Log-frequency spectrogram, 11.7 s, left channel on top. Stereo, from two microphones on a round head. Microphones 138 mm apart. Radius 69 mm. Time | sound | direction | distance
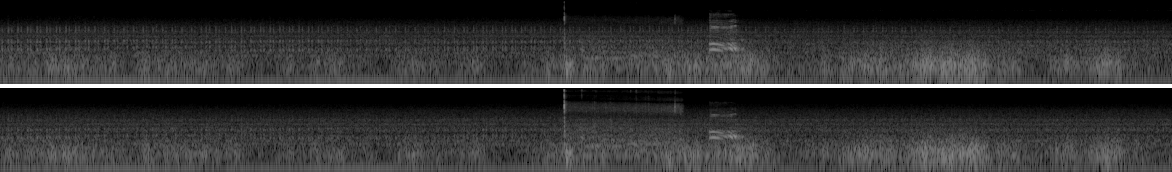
0.0 | a helicopter | 50° left (ahead or behind) | ?
5.6 | footsteps | 65° right (ahead or behind) | ?
7.1 | a shout | 40° left (ahead or behind) | ?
